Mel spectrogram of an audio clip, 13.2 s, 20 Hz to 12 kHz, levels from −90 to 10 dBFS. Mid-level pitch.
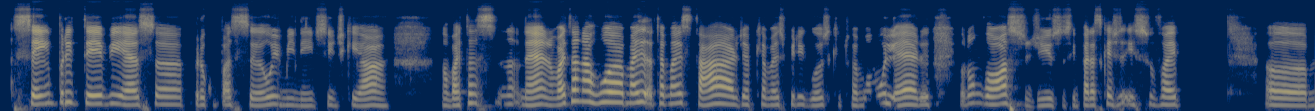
No: high, 225 Hz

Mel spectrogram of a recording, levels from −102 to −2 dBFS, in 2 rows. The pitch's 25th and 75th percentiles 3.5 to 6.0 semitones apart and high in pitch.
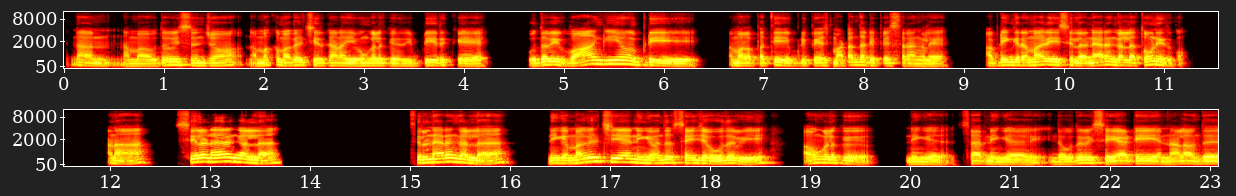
No: average, 4.6 semitones; low, 125 Hz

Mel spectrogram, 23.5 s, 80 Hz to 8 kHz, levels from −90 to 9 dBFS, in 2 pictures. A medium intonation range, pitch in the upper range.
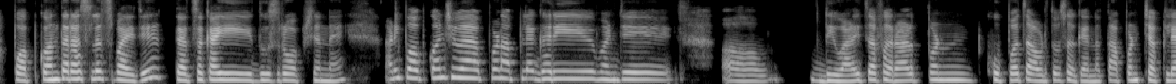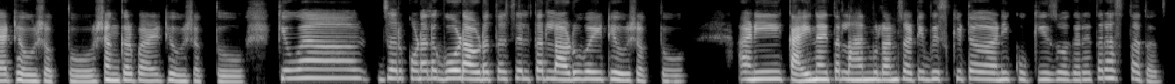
Yes: average, 3.4 semitones; high, 245 Hz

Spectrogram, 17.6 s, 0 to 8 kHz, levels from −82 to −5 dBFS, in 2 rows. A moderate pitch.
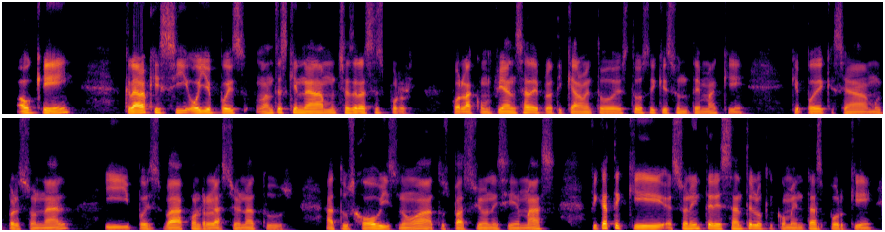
No: low, 105 Hz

